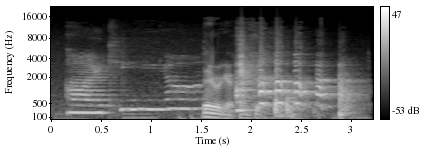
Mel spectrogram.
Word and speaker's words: IKEA: I'm like, that cannot possibly be from IKEA, but yeah, no, it's IKEA. That's not how you say it. IKEA.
